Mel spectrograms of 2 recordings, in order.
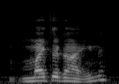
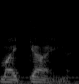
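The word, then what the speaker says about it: Might Gaine: Big Battle, Brave Express Maitagain, that is how it's pronounced, Mike Gain, King of Braves Gal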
